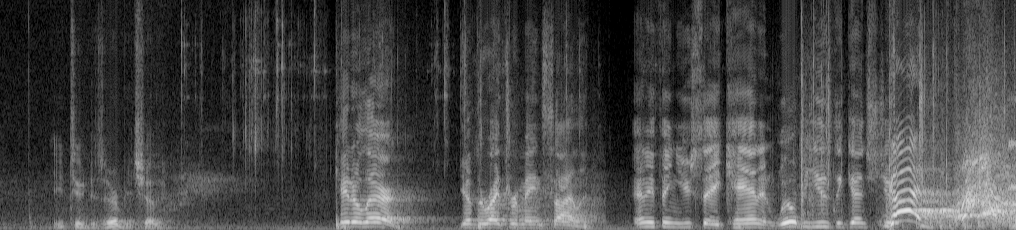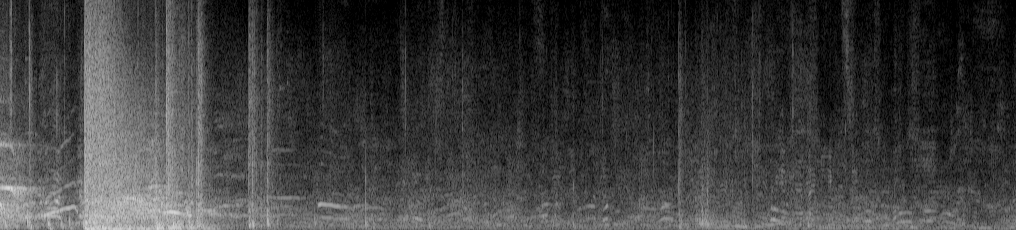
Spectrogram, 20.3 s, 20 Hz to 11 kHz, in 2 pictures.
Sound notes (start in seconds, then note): 8.9 screams; 11.0 gunshot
